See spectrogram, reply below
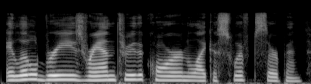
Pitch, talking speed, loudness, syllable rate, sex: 195 Hz, 210 wpm, -16 LUFS, 4.7 syllables/s, female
